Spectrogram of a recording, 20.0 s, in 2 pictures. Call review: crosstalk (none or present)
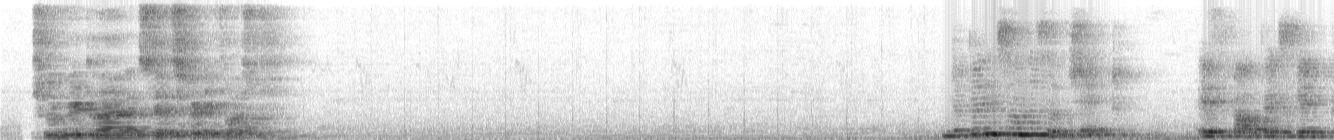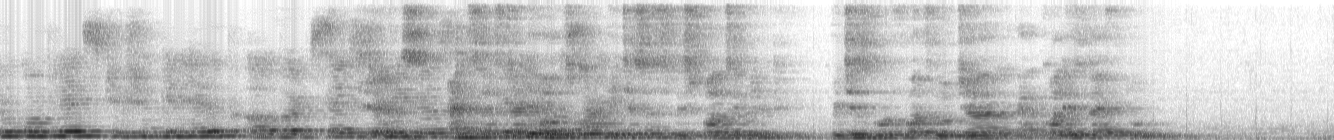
present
